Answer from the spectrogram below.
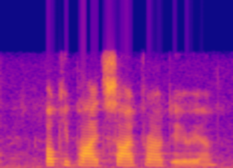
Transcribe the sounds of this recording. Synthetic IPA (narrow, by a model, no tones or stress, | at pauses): ɔkʰjupʰaɪdsaɪpʰɹadɛ̰ːɹiə̰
